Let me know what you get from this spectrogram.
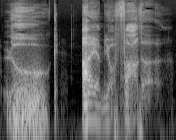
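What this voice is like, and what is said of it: Darth Vader impression. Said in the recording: “the Darth Vader mask ... I'm gonna try to do that voice. I'm actually pretty good at voice imitations ... That's pretty good.”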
